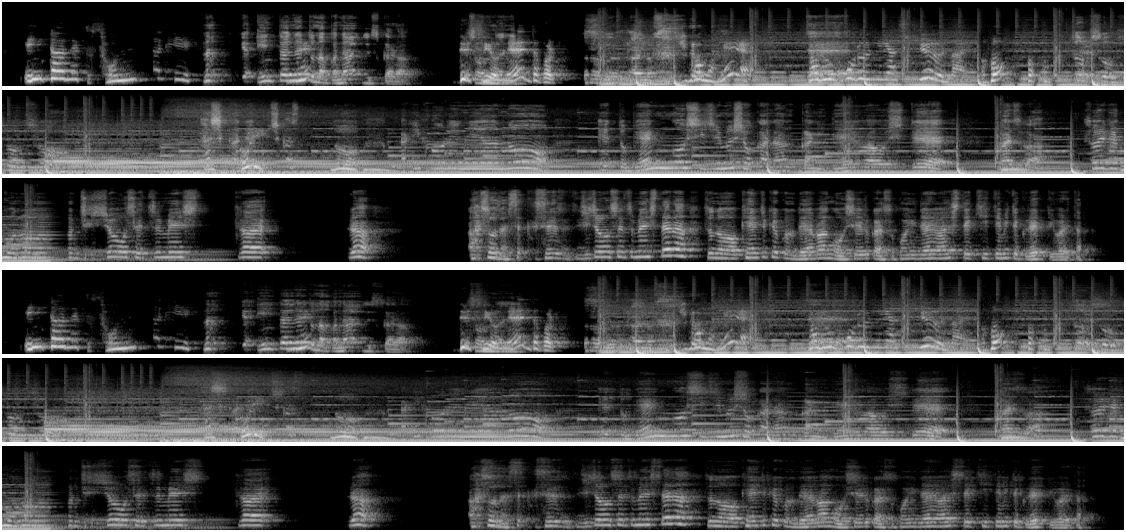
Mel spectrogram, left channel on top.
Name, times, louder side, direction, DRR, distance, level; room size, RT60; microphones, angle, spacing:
voice 1, 0.2-1.9 2.9-3.1 4.6-5.5 5.8-6.4 6.7-7.5 8.1-10.5 10.8-10.9 13.2-13.9 14.5-15.2 21.2-21.6 22.4-22.8, left 2 dB, 35° left, 8 dB, 0.9 m, -19 dB
voice 2, 2.0-4.1 4.7-5.1 5.8-7.0 8.0-8.5 8.8-8.9 10.7-11.9 13.2-14.2 14.5-14.8 15.2-16.8 17.2-20.8 21.2-21.7 22.0-24.4 24.8-25.1 25.9-26.3 27.1-33.2, left 3 dB, 70° left, 4 dB, 3.6 m, -24 dB
sound 1, 5.9-22.9, equal, ahead, 0.6 m, -21 dB
sound 2, 11.6-24.6, left 1 dB, 25° right, 2.7 m, -25 dB
26.0 x 12.5 x 3.2 m, 0.40 s
head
